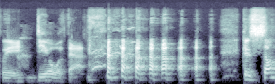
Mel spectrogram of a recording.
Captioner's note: chuckles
